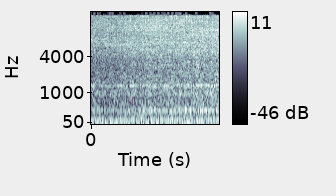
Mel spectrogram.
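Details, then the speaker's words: Chrysler Sebring after repairing a three-tooth valve timing jump: smooth, even idle with steady hum and absolutely no ticking or knocking; engine running healthy. "all right now you hear it now there's absolutely no tick"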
